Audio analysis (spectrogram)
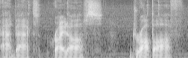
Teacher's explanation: Not uh I shouldn't say just words, but you know, kind of multi-word chunks. So, like a two-word pair where the first word is stressed instead of the second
